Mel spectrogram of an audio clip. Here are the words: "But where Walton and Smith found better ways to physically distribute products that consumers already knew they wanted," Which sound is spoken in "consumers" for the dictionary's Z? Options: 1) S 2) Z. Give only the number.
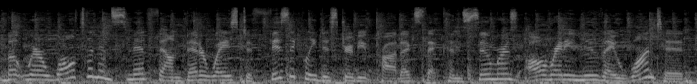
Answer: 2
